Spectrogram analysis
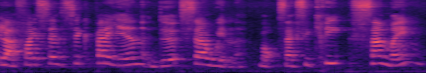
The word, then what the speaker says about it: Samhain: de laurent et la faille sismique païenne de samhain bon sac si crise amène comme comme ça mais ça se prononce sa wind cette femme c'est la première des quatre grandes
